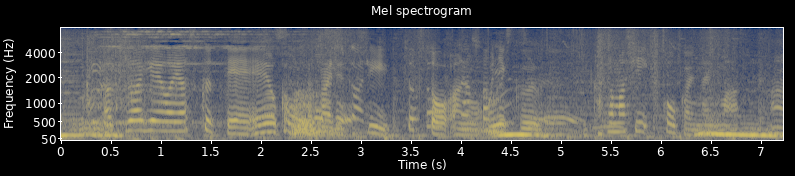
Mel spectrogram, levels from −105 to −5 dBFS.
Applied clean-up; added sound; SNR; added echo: none; Wild animals; 0 dB; none.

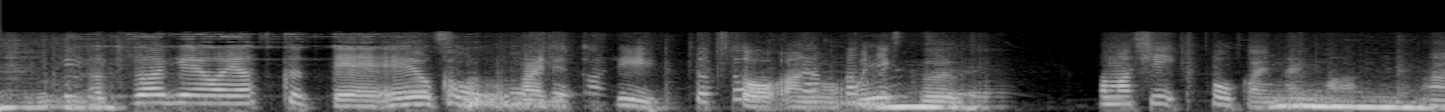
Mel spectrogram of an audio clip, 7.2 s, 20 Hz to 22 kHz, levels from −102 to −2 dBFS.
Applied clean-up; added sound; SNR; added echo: neural mask model RNNoise.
